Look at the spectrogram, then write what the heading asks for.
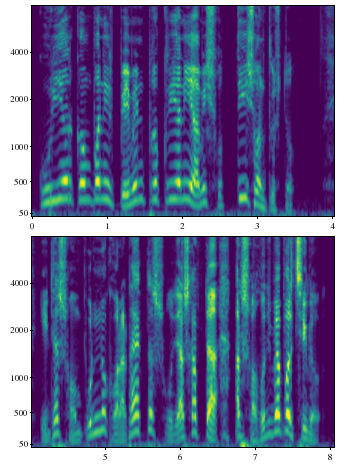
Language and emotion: Bengali, happy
